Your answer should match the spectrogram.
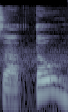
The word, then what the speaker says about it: Tu: But the actual pronunciation of the name is Tu, all right? It's not Tu, it's Tu. You have to say it in a higher pitch.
